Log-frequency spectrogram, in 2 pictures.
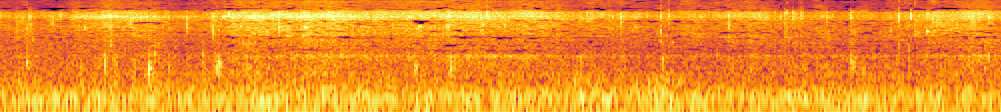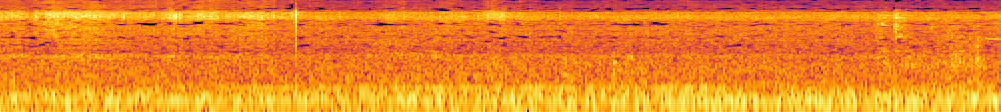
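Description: Tamarind water poured into a simmering dried-anchovy kuzhambu on an outdoor village fire gives a steady sizzling, bubbling hiss with faint trickling, close and continuous throughout, with no one talking.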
